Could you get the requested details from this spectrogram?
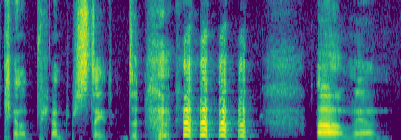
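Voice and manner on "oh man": big laugh. Real, not acted. Laughs at British understatement.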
